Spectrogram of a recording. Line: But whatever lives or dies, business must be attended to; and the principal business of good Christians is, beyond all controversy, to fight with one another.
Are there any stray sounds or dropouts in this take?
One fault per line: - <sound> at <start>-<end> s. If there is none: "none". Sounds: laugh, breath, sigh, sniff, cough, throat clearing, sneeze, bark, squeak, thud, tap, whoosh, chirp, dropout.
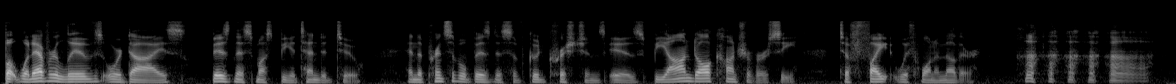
- laugh at 10.2-11.6 s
